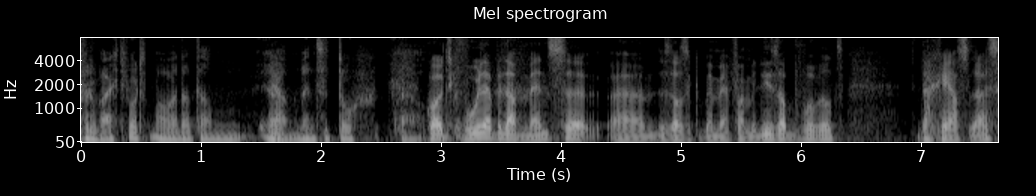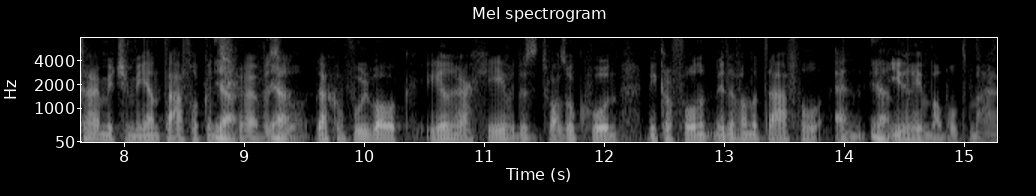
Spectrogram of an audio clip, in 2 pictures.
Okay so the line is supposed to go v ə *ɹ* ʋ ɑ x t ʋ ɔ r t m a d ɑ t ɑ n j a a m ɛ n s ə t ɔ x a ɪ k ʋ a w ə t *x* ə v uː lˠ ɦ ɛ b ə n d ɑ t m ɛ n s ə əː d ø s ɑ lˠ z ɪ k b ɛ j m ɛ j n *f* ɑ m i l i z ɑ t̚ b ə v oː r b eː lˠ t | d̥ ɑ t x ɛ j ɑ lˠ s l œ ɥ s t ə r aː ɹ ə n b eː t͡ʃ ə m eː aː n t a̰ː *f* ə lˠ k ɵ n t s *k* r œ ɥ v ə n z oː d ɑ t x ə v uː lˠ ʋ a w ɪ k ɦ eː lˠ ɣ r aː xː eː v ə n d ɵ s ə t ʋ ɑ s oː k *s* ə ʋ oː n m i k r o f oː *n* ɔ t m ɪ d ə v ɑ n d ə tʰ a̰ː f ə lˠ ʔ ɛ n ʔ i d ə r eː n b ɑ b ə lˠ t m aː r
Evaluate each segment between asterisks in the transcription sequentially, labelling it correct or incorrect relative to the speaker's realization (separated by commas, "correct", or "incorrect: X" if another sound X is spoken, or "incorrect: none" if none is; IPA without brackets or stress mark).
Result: incorrect: r, correct, correct, correct, incorrect: x, incorrect: x, correct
